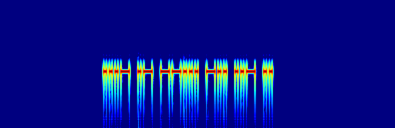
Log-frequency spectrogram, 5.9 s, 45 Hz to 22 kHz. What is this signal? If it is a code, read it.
Morse code, heard as a keyed tone, about 28 wpm, 700 Hz. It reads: VA7DUI
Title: DXCC-100 Call Signs - 6 Characters - 28wpm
